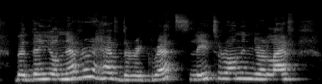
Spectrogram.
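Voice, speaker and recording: A woman speaks with a non-native accent. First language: not English. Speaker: online business coach. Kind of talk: live coaching webinar. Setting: live stream on Facebook. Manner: hesitant, many fillers.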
